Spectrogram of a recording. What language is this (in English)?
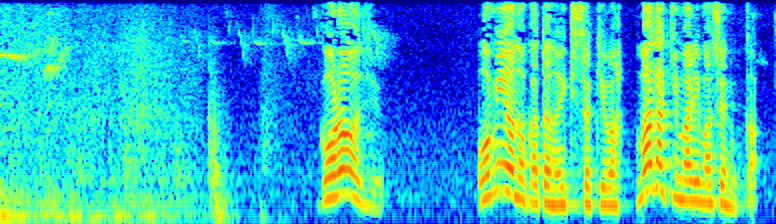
Japanese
